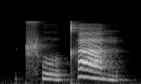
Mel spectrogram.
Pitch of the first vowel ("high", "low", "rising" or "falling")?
low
